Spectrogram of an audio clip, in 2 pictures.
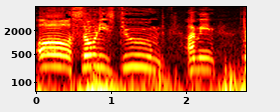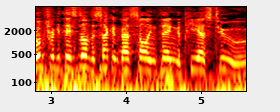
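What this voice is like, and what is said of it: Mock alarmist teenage fanboy voice. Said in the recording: “I'm just trying to do my impression of a fanboy alarmist who's like 18 years old”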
